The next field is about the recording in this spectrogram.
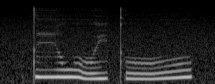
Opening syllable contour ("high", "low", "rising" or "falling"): high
